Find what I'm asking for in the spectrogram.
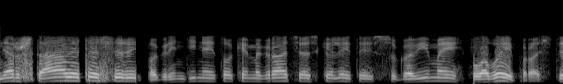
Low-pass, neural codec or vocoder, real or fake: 5.4 kHz; none; real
